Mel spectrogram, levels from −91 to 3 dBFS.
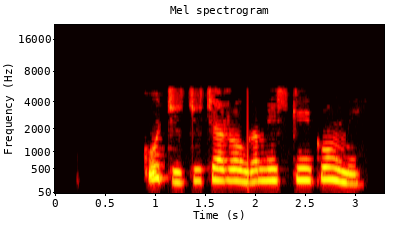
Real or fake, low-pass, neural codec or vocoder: real; 5.4 kHz; none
